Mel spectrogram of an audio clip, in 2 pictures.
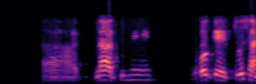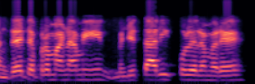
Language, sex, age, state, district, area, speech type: Goan Konkani, male, 60+, Goa, Bardez, rural, conversation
